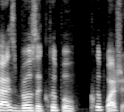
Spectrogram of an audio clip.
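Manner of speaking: plain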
